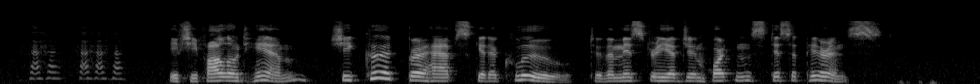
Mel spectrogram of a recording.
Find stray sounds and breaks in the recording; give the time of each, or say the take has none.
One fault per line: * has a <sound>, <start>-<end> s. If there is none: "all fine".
* has a laugh, 0.2-1.3 s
